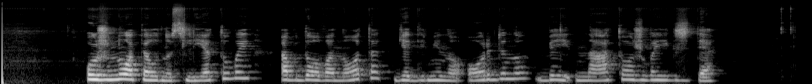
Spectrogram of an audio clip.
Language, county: Lithuanian, Utena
